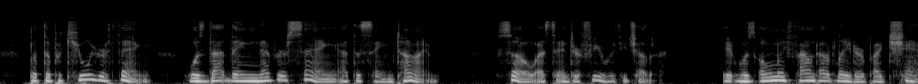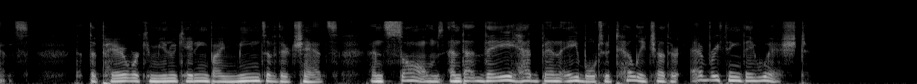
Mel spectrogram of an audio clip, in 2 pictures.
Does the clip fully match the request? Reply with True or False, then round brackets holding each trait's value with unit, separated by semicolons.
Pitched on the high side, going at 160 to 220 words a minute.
False (150 Hz; 170 wpm)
